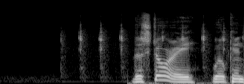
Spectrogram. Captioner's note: clock ticking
